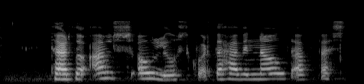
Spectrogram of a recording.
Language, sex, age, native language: Icelandic, female, 20-29, Icelandic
